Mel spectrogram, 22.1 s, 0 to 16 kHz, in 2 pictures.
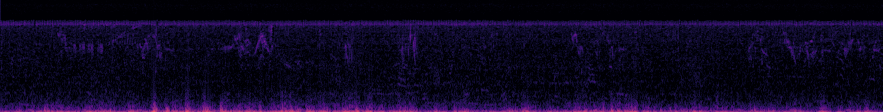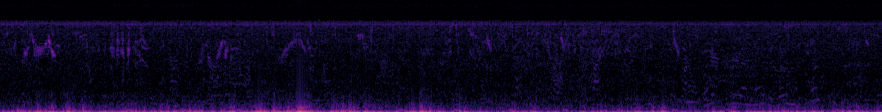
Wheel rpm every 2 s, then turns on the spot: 0, 0, 0, 0, 0, 0, 0, 0, 0, 0, 0.
none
